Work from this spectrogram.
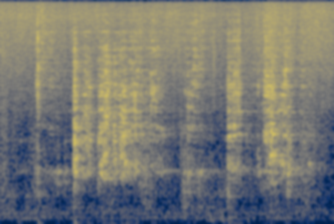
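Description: Garlic frying in a pan and being stirred, giving a close sizzle broken by several quick scraping strokes. No one speaks.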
